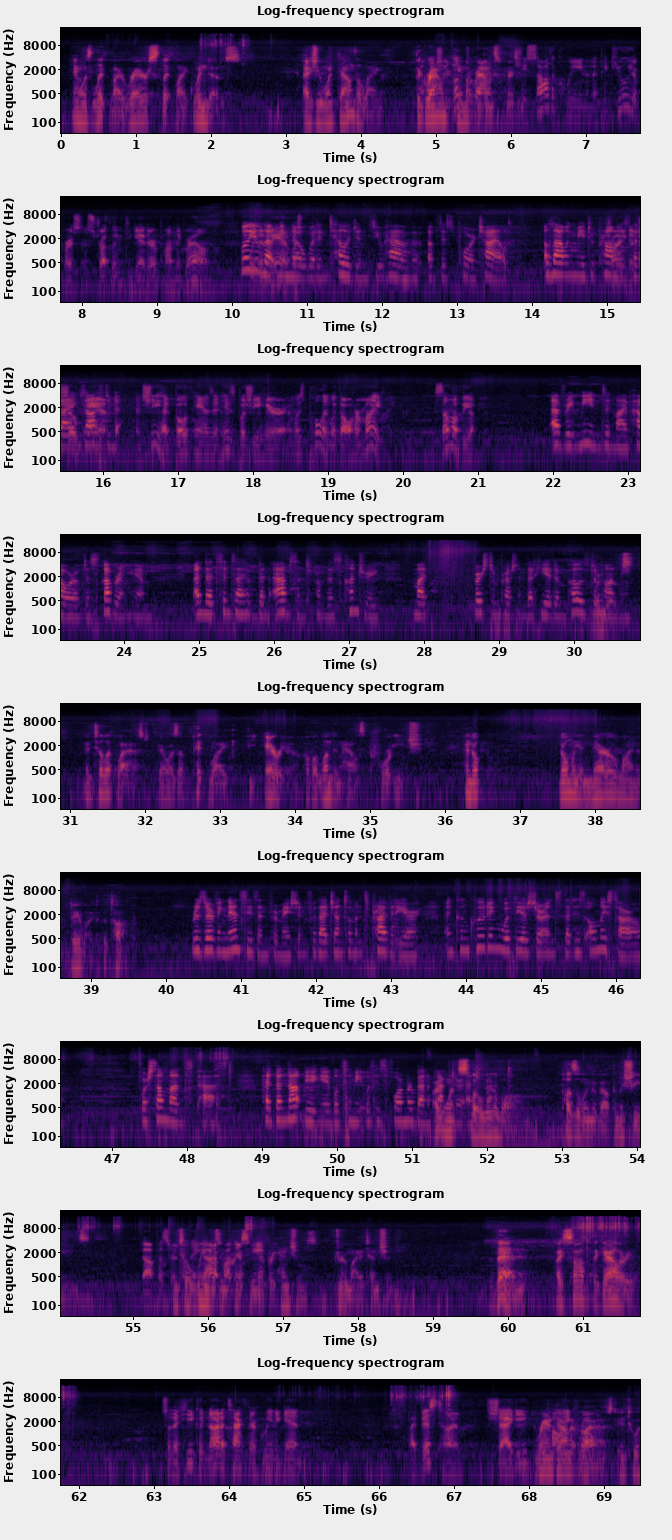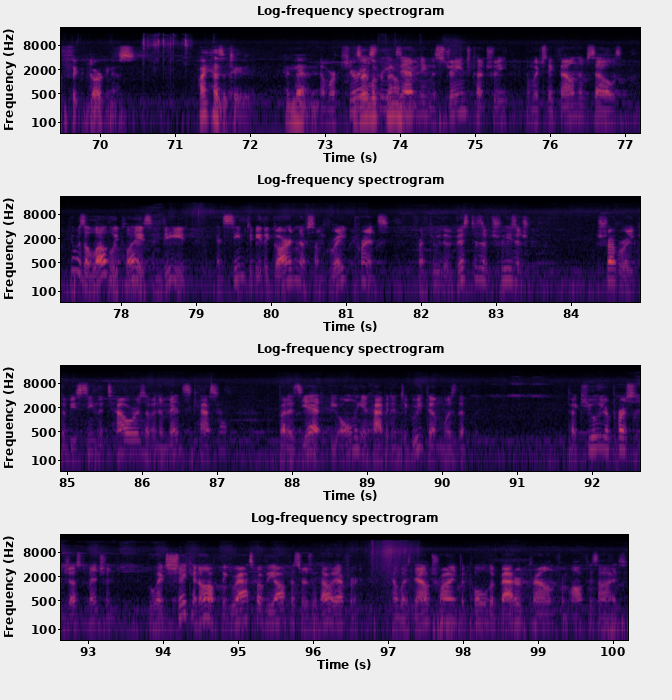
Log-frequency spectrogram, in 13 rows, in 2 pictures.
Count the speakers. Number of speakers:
3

